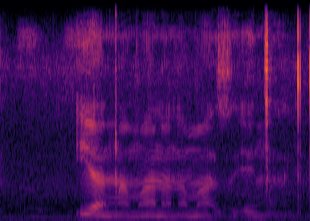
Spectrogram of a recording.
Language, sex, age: Xhosa, male, 30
